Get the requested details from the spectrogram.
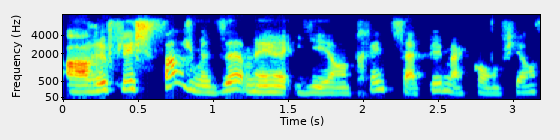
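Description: Lively in intonation, a woman with a normal speaking voice and a fairly low pitch talks at a moderate pace in a dry, close sound with no echo. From Quebec, Montreal. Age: 40s. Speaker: podcast guest sharing life story. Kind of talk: personal testimony interview. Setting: remote interview.

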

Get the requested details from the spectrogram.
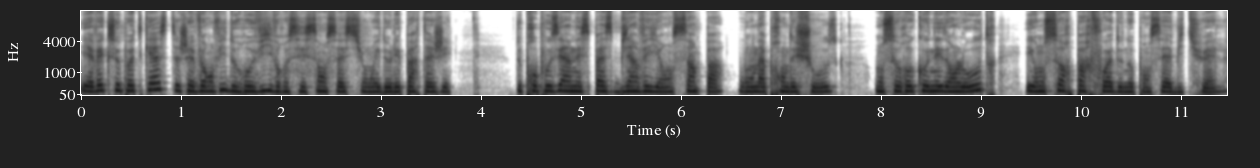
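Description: In a dry, close sound with no echo, a woman with a dark, mellow tone and medium pitch talks at a moderate pace with fairly even intonation. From French provinces. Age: 40s. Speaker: podcast host and film director. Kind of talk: personal monologue.

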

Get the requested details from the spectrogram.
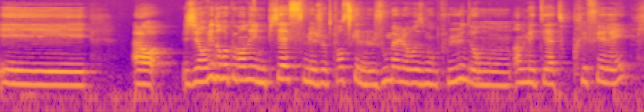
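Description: Amid noticeable background noise and audible room echo, a woman talks at a fairly quick pace with fairly even intonation. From Paris, France. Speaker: financial advisor. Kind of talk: interview.

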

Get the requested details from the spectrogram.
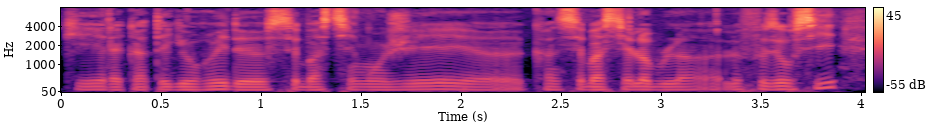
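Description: Dark and mellow in tone, a man's voice comes through on a very clean recording against a silent background. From southern France, Tarn (Mazamet). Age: 20s. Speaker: rally driver. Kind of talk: radio interview.

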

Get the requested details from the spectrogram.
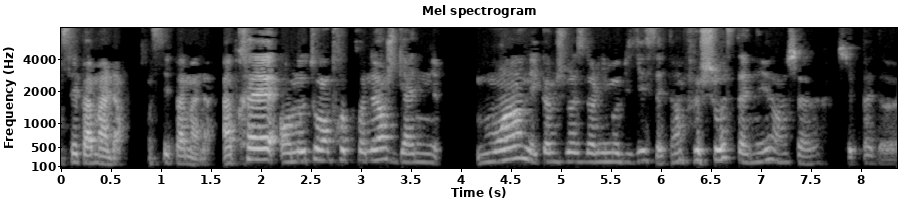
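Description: Speaking at a moderate pace and a medium pitch, a woman uses ordinary pitch variation, with big swings in loudness. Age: 50s. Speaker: coaching client, part-time employee and self-employed. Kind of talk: interview testimony. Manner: hesitant, many fillers and repetitions.

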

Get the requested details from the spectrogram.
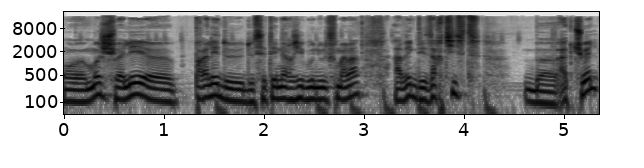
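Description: The speaker talks at a fairly quick pace with ordinary pitch variation. Noticeable background noise runs under the voice. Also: man. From Lyon, France. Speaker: podcast host. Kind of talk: casual chat.

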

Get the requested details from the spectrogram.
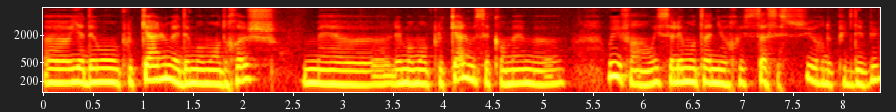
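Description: Over a silent background in a very clean recording, a woman speaks at a moderate pace with a dark, mellow tone, fairly low pitch and fairly even intonation. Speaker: natural cosmetics entrepreneur. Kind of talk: interview. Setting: meeting room next to workshop. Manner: calm, gentle; halting, many hesitations.

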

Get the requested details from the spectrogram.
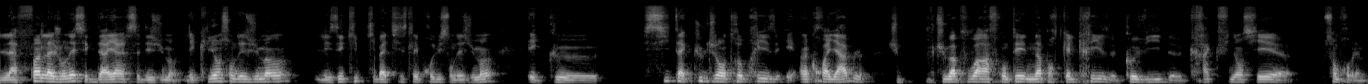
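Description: A man speaks in a medium pitch with a dark, mellow tone and fairly even intonation. His pace is moderate, with big swings in loudness. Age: 20s. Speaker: entrepreneur. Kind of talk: interview.

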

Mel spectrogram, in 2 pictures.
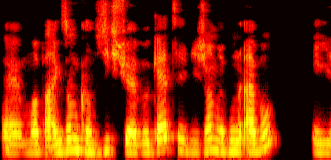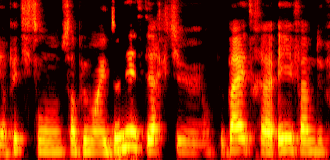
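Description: A woman with a medium pitch and a dark, mellow tone talks at a very fast pace with fairly even intonation. Her loudness swings widely. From Brittany, near Brest. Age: 20s. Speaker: lawyer. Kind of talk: interview.

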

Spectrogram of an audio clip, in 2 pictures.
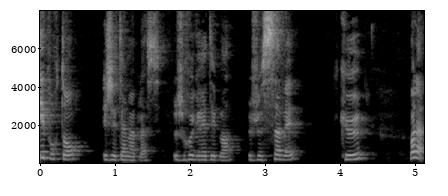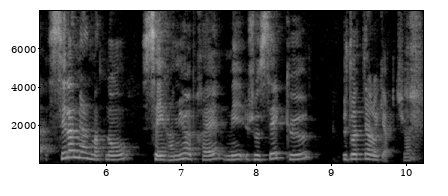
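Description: A woman's plain, everyday voice, fairly high in pitch with ordinary pitch variation, big swings in loudness and a fairly slow pace. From France, Vendée. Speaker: podcast host. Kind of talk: casual interview chat.

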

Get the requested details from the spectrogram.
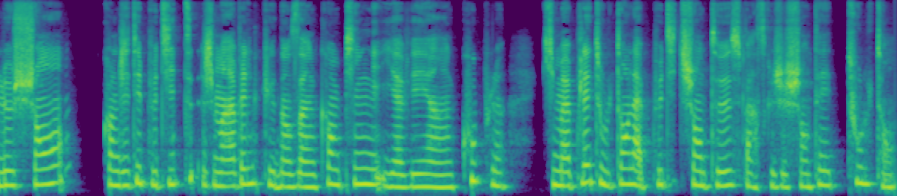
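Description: On a very clean recording with a silent background, a woman with a high pitch speaks at a moderate pace, her loudness very even and her intonation fairly even. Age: 30s. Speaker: holistic coach and podcast host. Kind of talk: casual monologue. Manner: warm, gentle.

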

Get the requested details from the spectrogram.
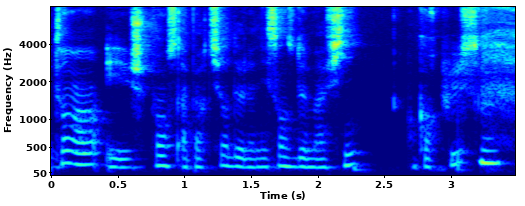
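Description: Talking at a fairly quick pace, a woman with a plain, everyday voice keeps a fairly low pitch with ordinary variation. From France, Moselle. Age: 20s. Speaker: mother and artist. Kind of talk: casual interview chat.

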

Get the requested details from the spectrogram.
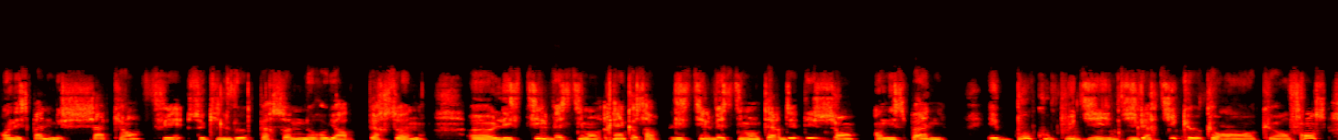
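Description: Recorded with a dry, close sound and no echo, a woman speaks fairly slowly at a fairly high pitch with lively intonation. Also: very even loudness. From Catalonia. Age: 20s. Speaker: social media creator. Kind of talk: interview. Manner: halting.

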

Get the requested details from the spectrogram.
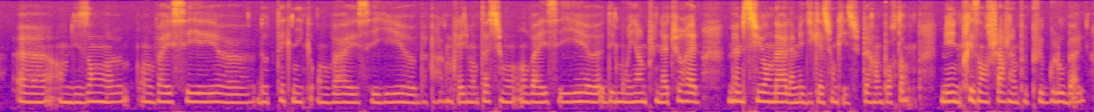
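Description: A somewhat breathy woman's voice of medium pitch with a dark, mellow tone, monotone, flat intonation and a moderate pace. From southwestern France. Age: 40s. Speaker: yoga teacher. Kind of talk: testimony.

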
